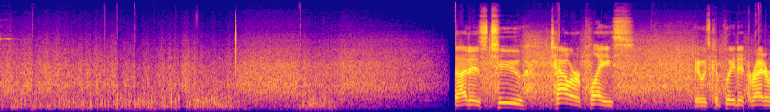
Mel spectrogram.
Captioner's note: traffic noise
